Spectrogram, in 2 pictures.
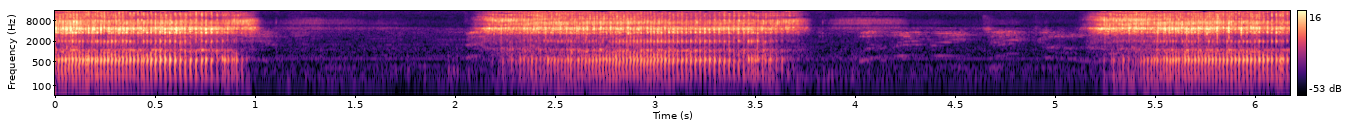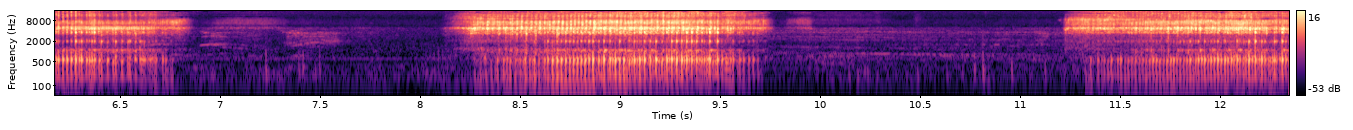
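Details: Adult man asleep after a long hard day of working: loud, rough, regular snores on each in-breath, about 20 a minute, with quiet pauses between.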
